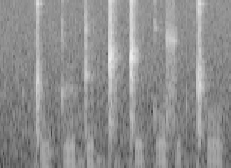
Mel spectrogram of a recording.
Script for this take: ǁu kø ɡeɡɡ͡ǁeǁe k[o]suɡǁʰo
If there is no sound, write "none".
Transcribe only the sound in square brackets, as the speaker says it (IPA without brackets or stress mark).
o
